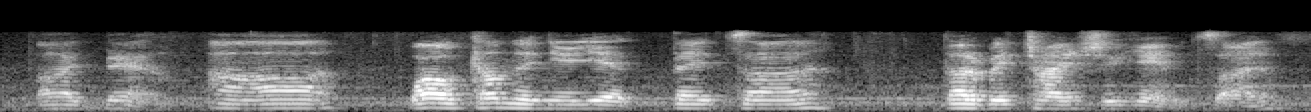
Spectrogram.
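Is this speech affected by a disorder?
Yes: multiple sclerosis.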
